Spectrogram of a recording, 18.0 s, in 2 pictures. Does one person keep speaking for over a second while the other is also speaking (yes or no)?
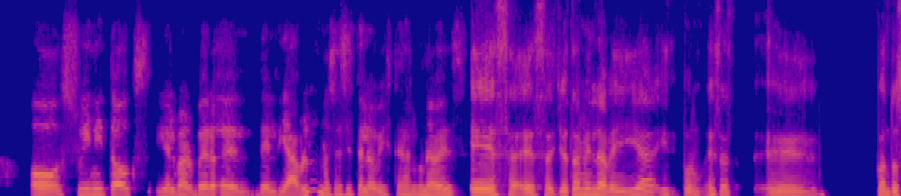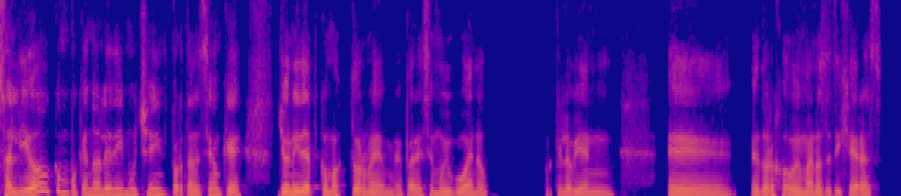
no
